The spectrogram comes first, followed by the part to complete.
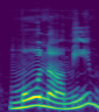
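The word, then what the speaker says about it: mon ami: use monami okay and the pronunciation becomes monami because of the lies in here with n and a okay so this is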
